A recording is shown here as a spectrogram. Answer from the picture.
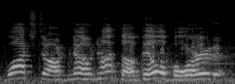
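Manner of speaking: loud, slow, urgent yell at the screen; panicked shout. Real, not acted. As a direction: shout a warning, dragging the words.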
